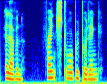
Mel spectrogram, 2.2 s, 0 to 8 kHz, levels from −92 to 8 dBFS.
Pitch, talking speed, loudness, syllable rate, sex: 195 Hz, 85 wpm, -18 LUFS, 6.2 syllables/s, female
